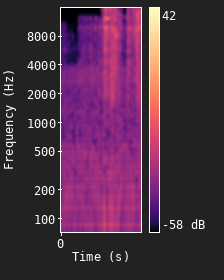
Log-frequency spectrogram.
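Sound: keys jingling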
